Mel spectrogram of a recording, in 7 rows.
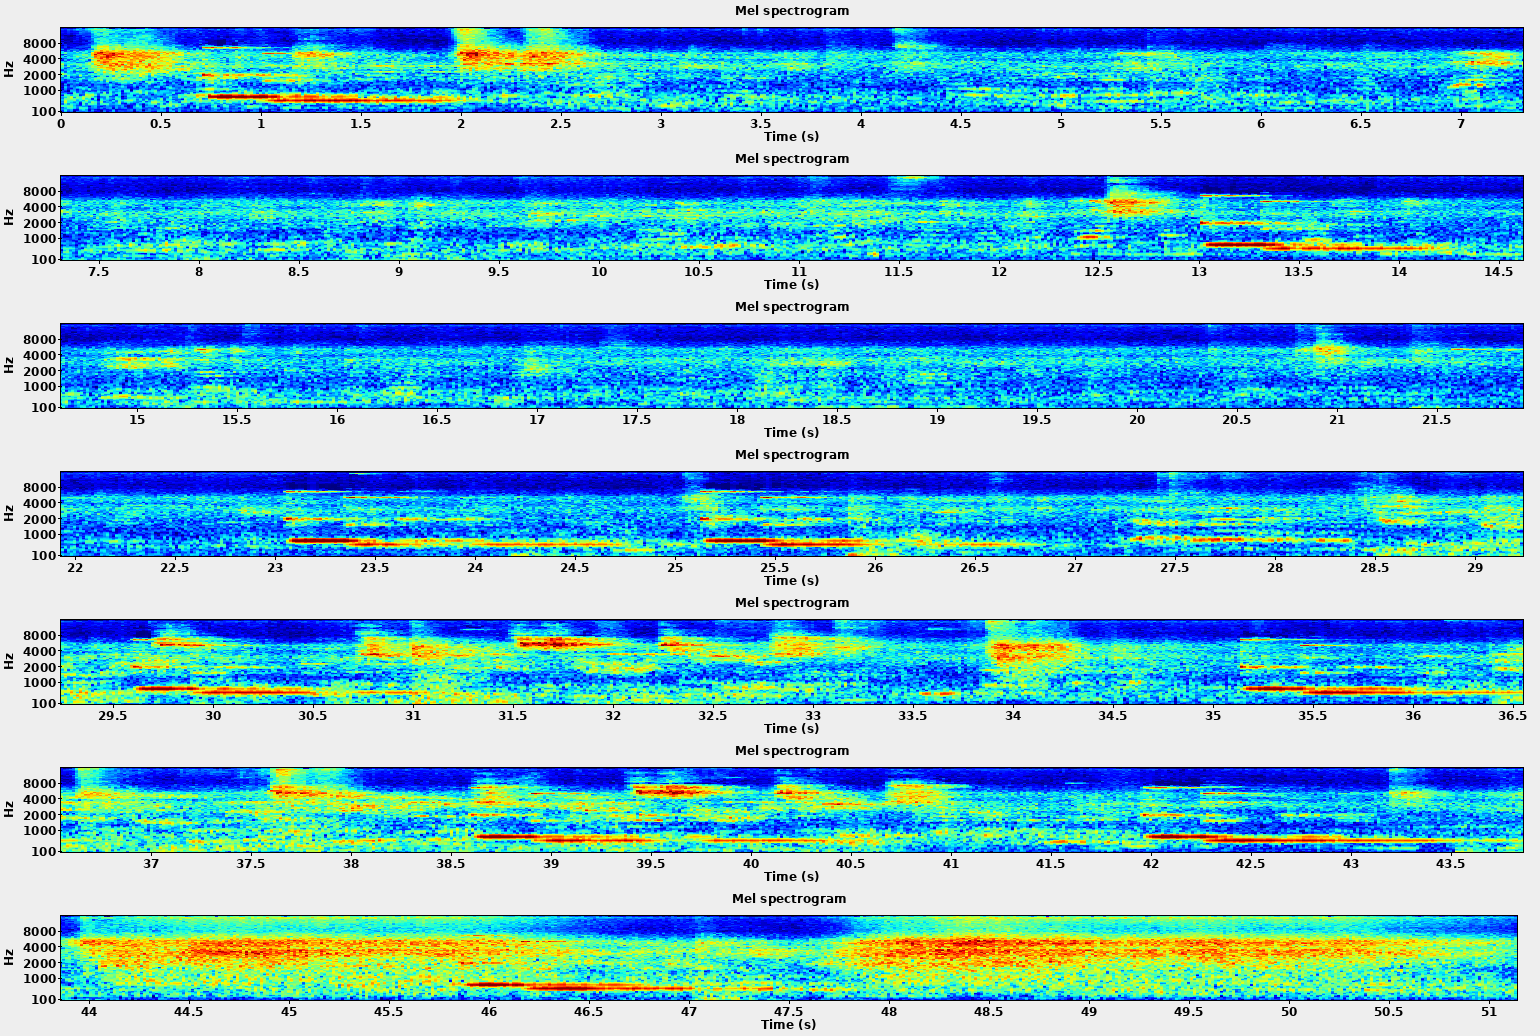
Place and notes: {"title": "Cl., Medellín, Antioquia, Colombia - Hospital", "date": "2021-11-12 15:40:00", "description": "Información Geoespacial\n(latitud: 6.261213, longitud: -75.564943)\nIPS Universitaria\nDescripción\nSonido Tónico: gente hablando y bulla en general\nSeñal Sonora: pitido indicador\nMicrófono dinámico (celular)\nAltura: 6,23 cm\nDuración: 3:00\nLuis Miguel Henao\nDaniel Zuluaga", "latitude": "6.26", "longitude": "-75.56", "altitude": "1475", "timezone": "America/Bogota"}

